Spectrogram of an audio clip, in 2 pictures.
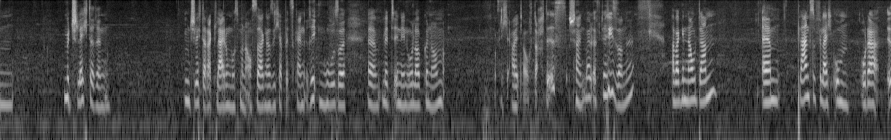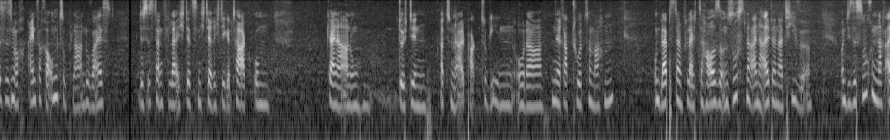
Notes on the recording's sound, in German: Aufgenommen am Flughafen in Istanbul.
